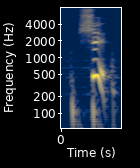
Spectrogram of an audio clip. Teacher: And then the fourth tone is sh. So straight going down sh which can be used as an affirmation.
